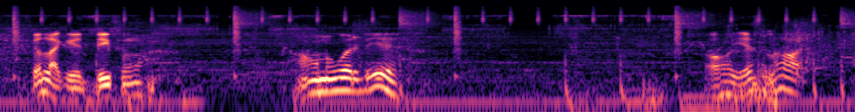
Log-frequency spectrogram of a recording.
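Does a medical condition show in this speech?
No.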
